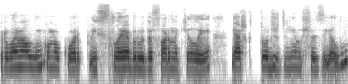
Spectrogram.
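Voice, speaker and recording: Speaking at a moderate pace, a woman with a fairly high pitch and a dark, mellow tone is heard in a dry, close recording with no echo. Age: 30s. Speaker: adult content performer and model. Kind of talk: casual interview on live stream.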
